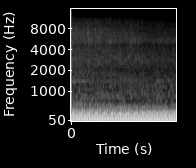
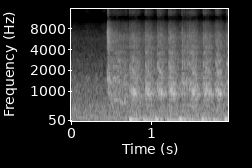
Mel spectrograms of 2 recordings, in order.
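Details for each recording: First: Lexus IS300 right after engine swap, running with no exhaust fitted: loud, steady low idle with an even unbroken pulse, no misses, knocks or ticks, no check engine light; normal idle. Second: Lexus IS300 after an engine swap: the starter spins the engine with even compression beats about three a second, but it never fires; EWS immobilizer suspected of blocking fuel and spark.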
